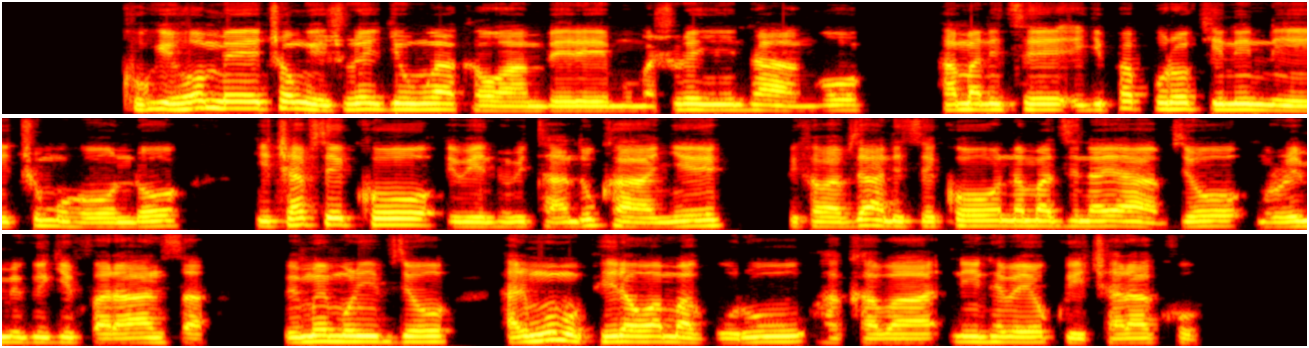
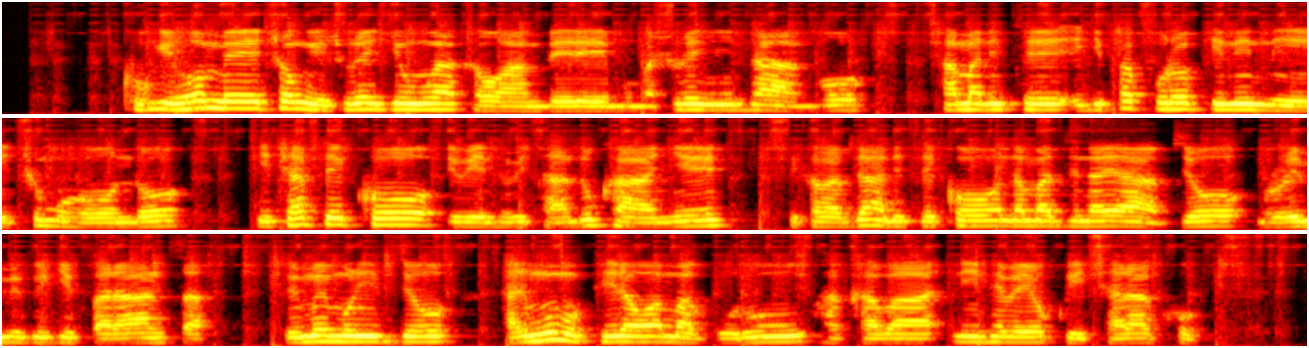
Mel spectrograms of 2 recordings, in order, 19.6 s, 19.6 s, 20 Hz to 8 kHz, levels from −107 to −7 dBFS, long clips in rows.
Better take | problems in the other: first | noise reduction (neural separator model SepFormer DNS4)

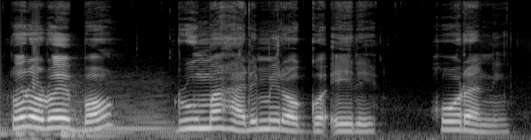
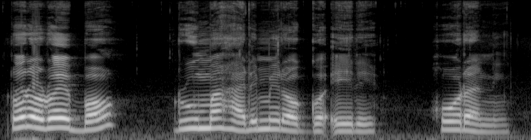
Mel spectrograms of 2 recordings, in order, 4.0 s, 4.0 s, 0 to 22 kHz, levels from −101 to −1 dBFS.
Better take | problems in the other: second | background sound (Drum); 20 dB below the speech

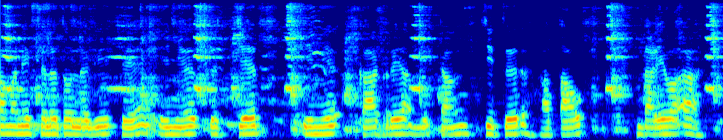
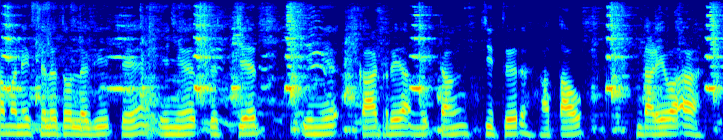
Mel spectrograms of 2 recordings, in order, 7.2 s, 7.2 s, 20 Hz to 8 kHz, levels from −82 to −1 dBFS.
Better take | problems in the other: second | room echo; dies away in 0.2 s

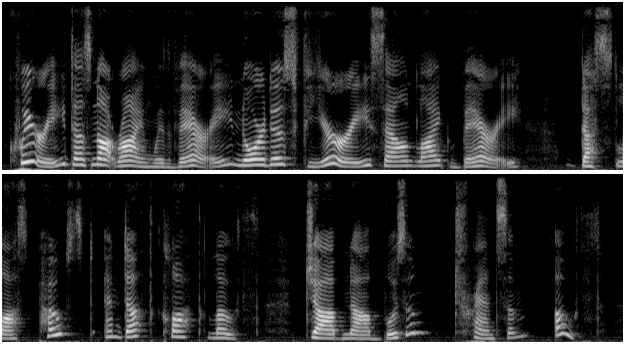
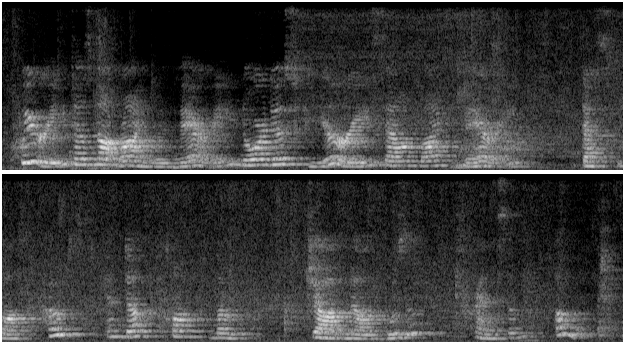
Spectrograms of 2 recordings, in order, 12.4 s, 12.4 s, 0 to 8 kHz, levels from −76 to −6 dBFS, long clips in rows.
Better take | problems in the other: first | background sound (Toilet flush / Water); 17 dB below the speech // room echo; dies away in 0.9 s

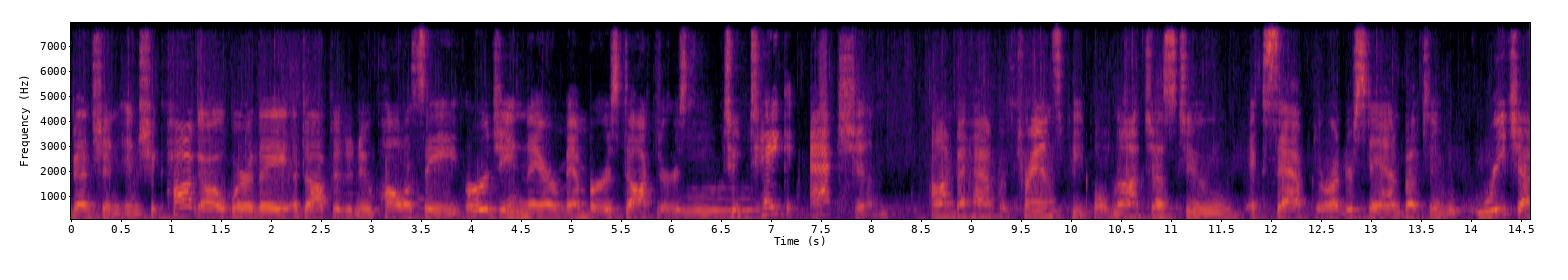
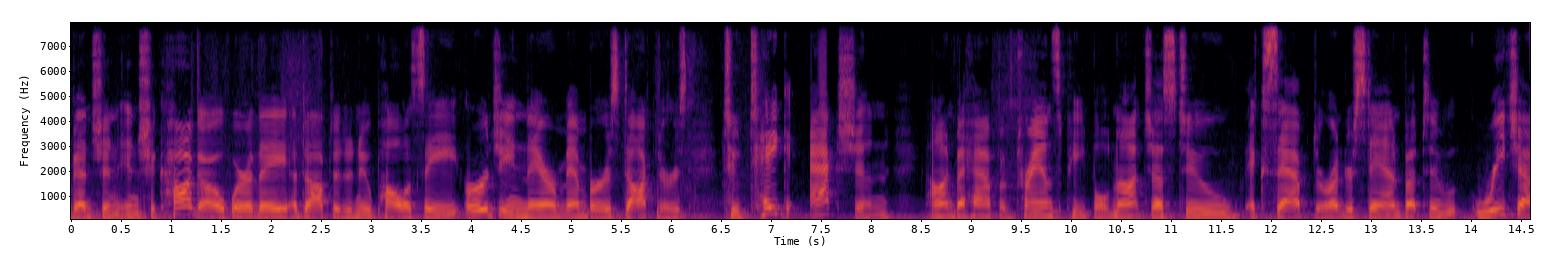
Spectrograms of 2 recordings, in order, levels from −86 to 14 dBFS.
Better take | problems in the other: second | noise reduction (neural separator model SepFormer DNS4)

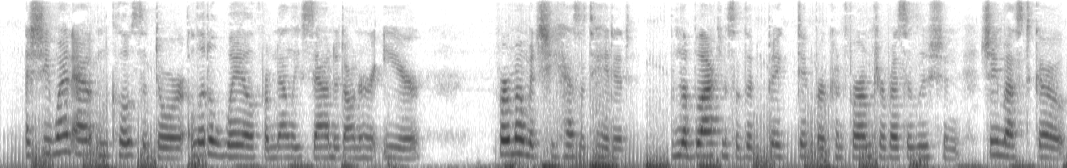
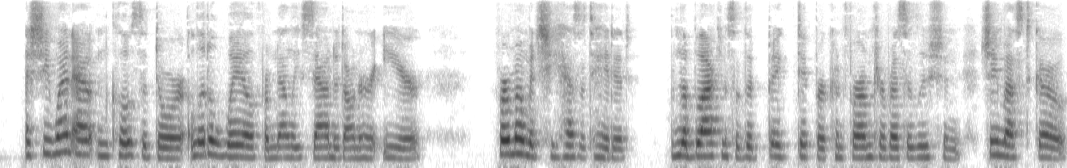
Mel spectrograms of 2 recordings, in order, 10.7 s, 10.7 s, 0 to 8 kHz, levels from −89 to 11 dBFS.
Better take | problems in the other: second | background sound (Purr); 1 dB below the speech

